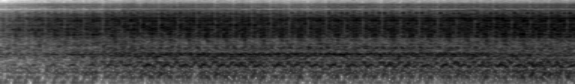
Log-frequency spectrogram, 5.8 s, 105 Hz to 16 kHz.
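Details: 1973 Jeep CJ5, sat 16 years, running on electric fuel pump: steady even idle with light tappety clatter, no misses or knocks; gauge up to 40, no charging system, healthy little engine.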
